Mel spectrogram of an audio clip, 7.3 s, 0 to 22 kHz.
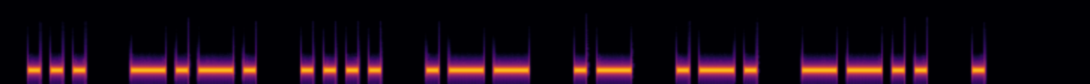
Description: Morse code, heard as a keyed tone, about 16 wpm, 680 Hz. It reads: SCHWARZE
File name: Morsekurs / Witze / Witz 06. Januar 2026 70 F80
